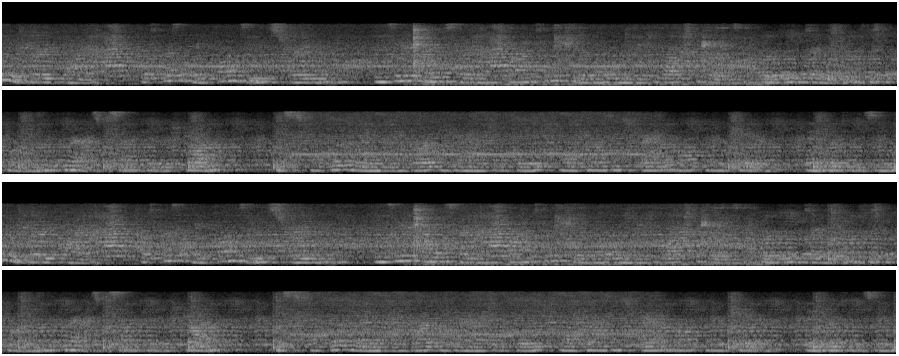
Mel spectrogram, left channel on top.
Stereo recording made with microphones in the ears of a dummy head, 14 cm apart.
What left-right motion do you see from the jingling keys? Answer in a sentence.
In this clip you hear the jingling keys move from left to right.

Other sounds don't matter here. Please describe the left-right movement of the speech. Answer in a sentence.
In this clip you hear the speech move from right to left and back again.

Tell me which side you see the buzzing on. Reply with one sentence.
In this clip you hear the buzzing on the right.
